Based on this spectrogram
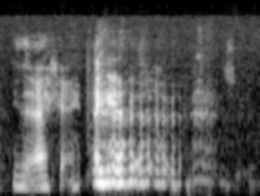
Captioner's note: laughter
